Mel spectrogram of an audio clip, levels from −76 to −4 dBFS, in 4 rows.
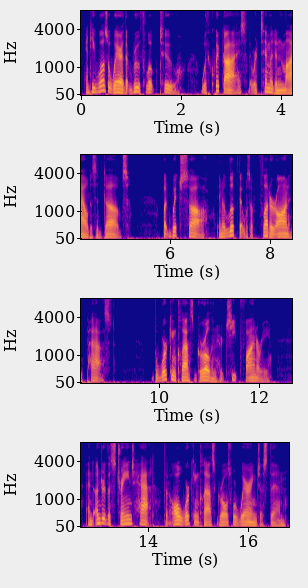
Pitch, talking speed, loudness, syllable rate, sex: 105 Hz, 195 wpm, -23 LUFS, 4.9 syllables/s, male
